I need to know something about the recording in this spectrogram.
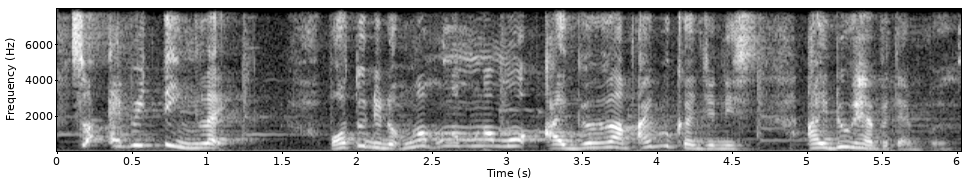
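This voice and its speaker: A married woman vlogging, telling a casual story with lively acted-out quotes and English words mixed in. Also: brisk, soft background music. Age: adult, married. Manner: animated, acts out quotes with big pitch jumps, mixes English in.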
